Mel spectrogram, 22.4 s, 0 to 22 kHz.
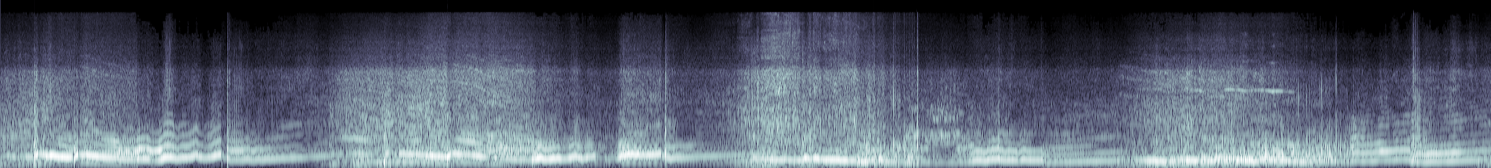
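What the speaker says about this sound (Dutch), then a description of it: "Kijk, hier zijn Porsche." Porsche race cars at the Omloop van Vlaanderen 2021 event roar past on the track one after another, with loud, sweeping engine notes that rise and fall through gear changes and an occasional tire squeal.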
